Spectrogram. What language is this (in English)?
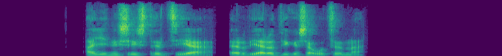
Basque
